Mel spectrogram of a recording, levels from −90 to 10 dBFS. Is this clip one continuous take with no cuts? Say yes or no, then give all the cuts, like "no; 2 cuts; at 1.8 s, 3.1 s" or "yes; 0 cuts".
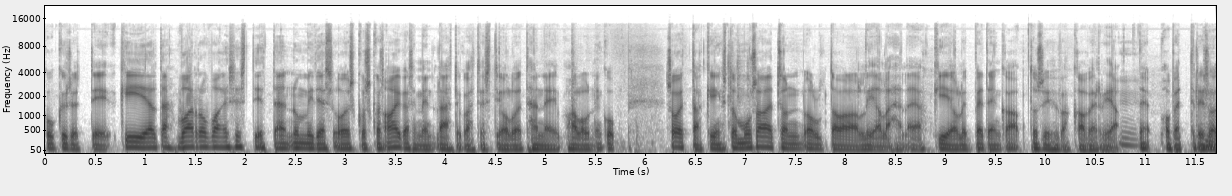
no; 1 cut; at 3.4 s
